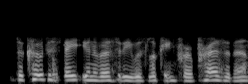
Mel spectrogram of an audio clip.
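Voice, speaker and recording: A woman speaks with a British accent. Her pitch is fairly low and her intonation fairly even. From England, London. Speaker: university president and AI commissioner. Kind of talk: interview.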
